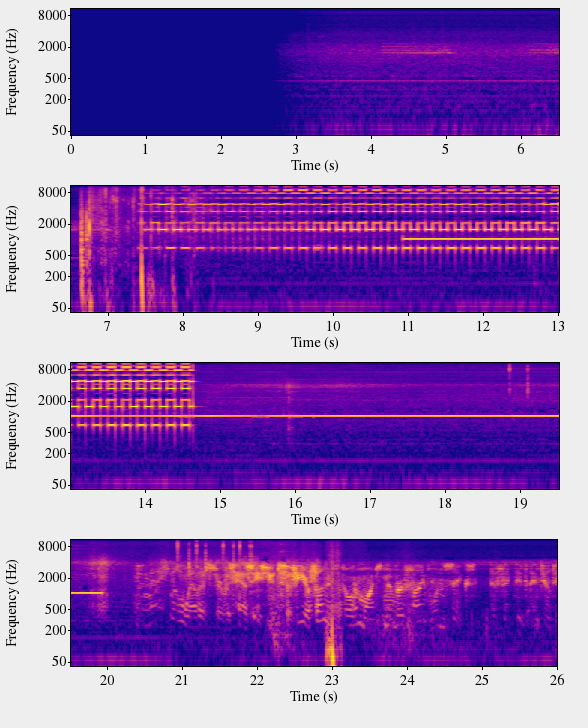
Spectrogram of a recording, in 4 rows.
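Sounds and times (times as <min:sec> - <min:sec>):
radio crackle: 0:19.9 - 0:26.0.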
